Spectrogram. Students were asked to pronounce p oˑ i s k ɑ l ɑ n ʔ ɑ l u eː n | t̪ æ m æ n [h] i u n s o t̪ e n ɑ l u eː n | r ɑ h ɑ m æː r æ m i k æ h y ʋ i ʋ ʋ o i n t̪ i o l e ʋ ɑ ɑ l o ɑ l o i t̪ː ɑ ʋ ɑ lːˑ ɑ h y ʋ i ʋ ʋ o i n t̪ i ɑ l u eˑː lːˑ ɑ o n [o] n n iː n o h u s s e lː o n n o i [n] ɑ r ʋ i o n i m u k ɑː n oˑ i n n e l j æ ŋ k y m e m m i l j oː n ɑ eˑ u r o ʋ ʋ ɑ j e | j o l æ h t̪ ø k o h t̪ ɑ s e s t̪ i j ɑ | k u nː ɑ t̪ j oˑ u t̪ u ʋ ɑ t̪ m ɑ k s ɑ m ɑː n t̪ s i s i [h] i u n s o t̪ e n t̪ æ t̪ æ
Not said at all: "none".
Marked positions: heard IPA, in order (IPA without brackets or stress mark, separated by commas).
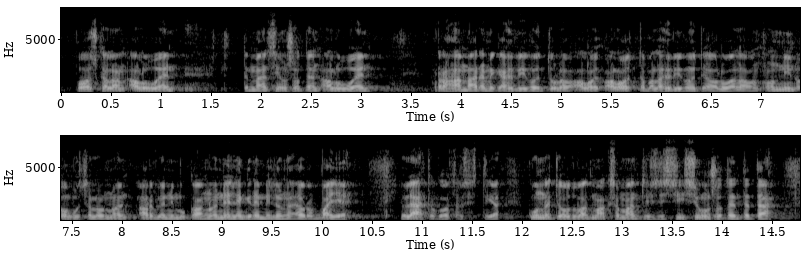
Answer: s, o, n, s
